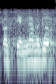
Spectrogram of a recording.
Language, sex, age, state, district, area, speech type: Malayalam, male, 30-45, Kerala, Malappuram, rural, conversation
